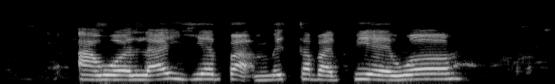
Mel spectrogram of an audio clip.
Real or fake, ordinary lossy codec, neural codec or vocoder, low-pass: real; Opus, 24 kbps; none; 7.2 kHz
